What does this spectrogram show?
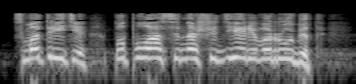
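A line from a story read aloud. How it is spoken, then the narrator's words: Frightened interruption. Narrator (Russian): испуганно прервал их Чижик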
